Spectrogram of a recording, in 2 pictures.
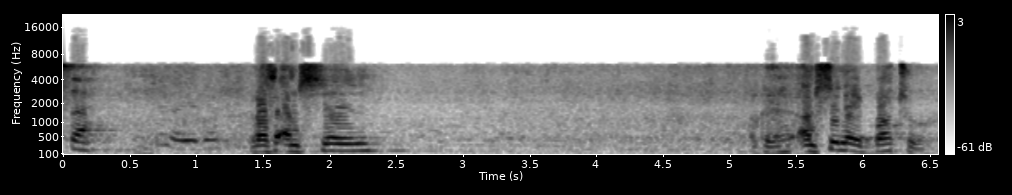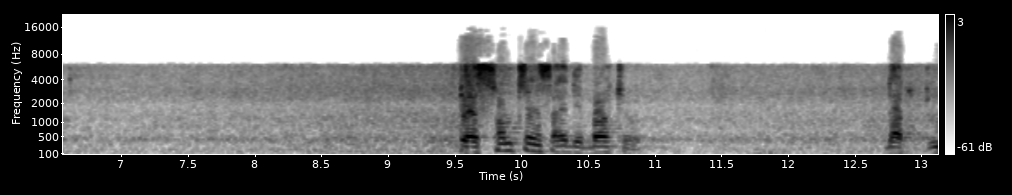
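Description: A man speaks into a microphone in short bursts, with long pauses, in a large echoing hall.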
